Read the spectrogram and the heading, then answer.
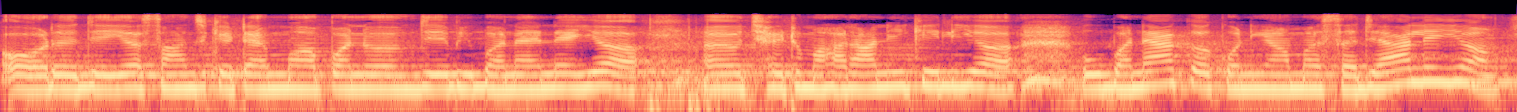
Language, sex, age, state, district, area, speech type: Maithili, female, 30-45, Bihar, Supaul, rural, spontaneous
